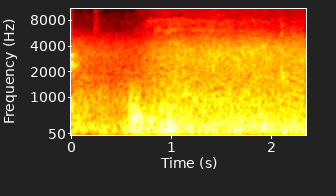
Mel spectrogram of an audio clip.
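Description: A steady rushing, wind-like noise, swelling slightly about half a second in.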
